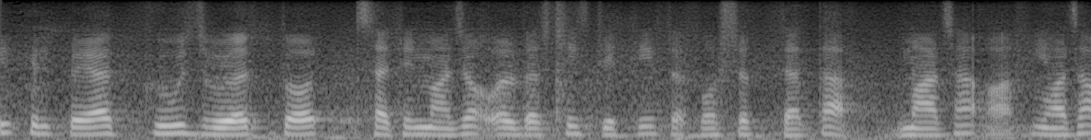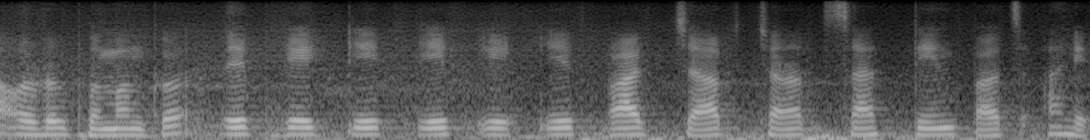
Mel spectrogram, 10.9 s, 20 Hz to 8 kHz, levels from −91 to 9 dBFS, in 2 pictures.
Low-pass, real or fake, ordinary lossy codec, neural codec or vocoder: none; fake; none; codec, 16 kHz, 0.5 kbps, FunCodec, trained on Chinese and English, 25 frames a second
